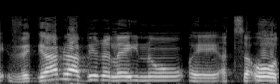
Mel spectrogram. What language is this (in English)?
Hebrew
